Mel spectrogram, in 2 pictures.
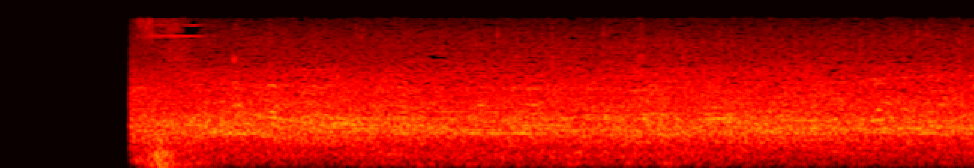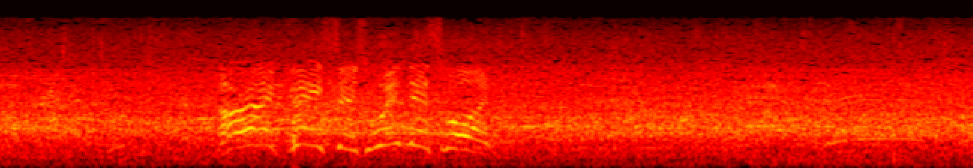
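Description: A large indoor crowd murmurs steadily in an echoing arena.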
